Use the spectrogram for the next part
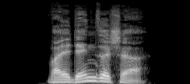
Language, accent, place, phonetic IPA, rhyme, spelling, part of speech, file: German, Germany, Berlin, [valˈdɛnzɪʃɐ], -ɛnzɪʃɐ, waldensischer, adjective, De-waldensischer.ogg
- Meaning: inflection of waldensisch: 1. strong/mixed nominative masculine singular 2. strong genitive/dative feminine singular 3. strong genitive plural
